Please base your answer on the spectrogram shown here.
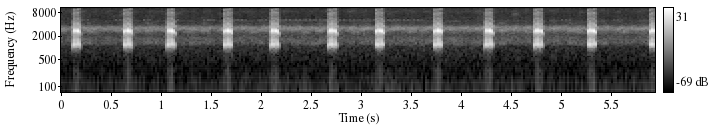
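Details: Paddy-field chorus of Kawamura's rice frogs, Kamo River, Itoshima, Fukuoka, Japan: a dozen clipped, nasal croaks repeated roughly twice a second, fairly evenly spaced, over a constant background drone of more distant callers.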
